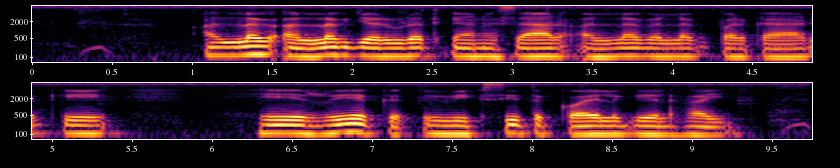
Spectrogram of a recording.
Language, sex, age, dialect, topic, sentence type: Magahi, male, 41-45, Western, agriculture, statement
